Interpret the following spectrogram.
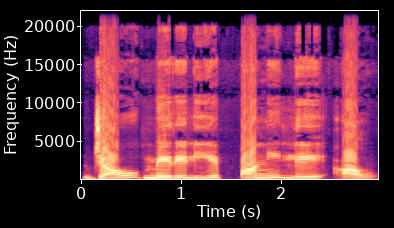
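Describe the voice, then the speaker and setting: A woman reading short example sentences aloud in a lesson, in a flat, even tone. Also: fairly high pitch, no room sound, studio quality. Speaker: prompt reader.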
